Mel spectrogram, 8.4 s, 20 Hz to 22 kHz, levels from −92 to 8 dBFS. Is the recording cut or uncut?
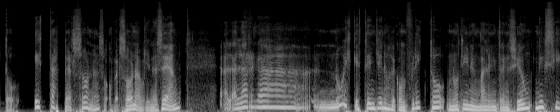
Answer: cut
